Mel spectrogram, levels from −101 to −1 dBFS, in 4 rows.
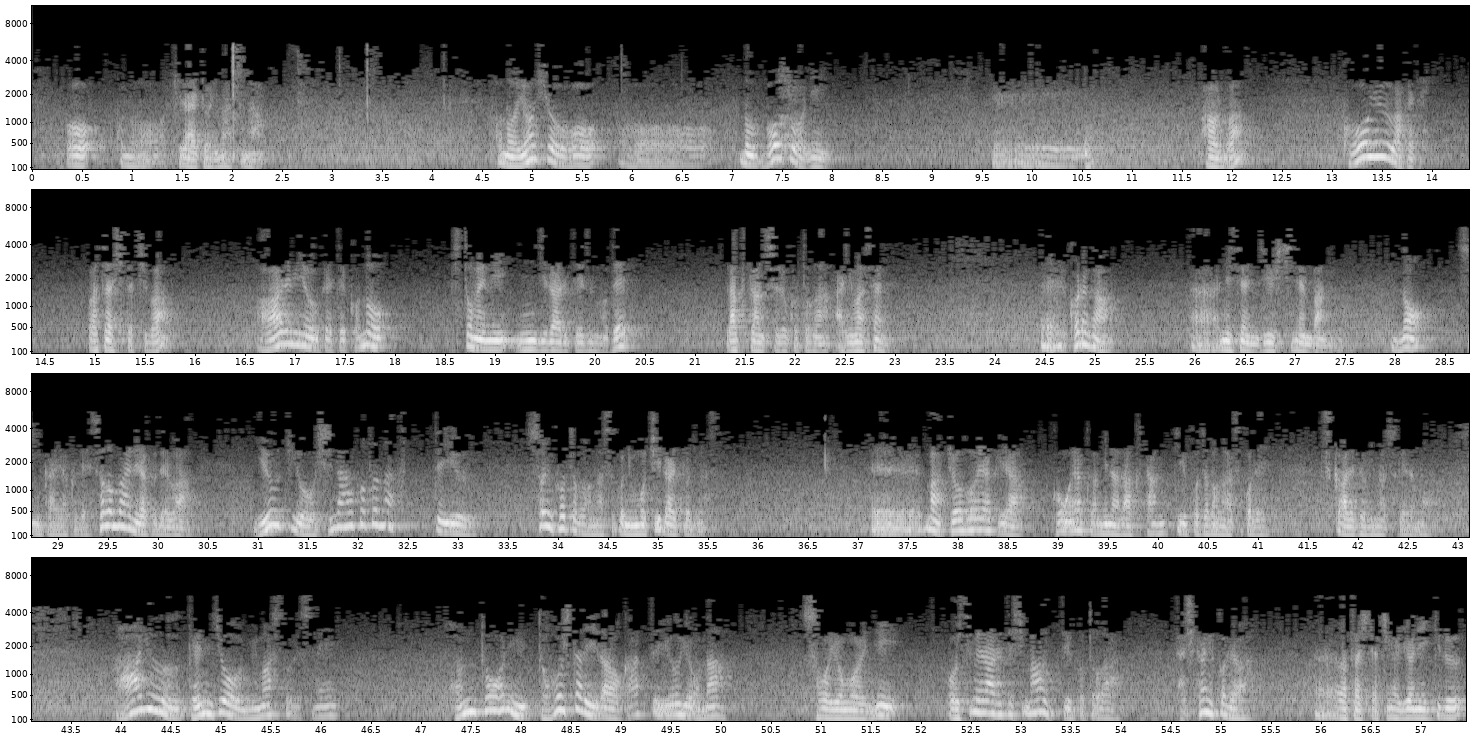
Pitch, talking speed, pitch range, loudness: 145 Hz, 240 characters per minute, 125-190 Hz, -20 LUFS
